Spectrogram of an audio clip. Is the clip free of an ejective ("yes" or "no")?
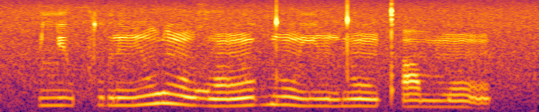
no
